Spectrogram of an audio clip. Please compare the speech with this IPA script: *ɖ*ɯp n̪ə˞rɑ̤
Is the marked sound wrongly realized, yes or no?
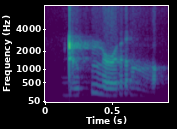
no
